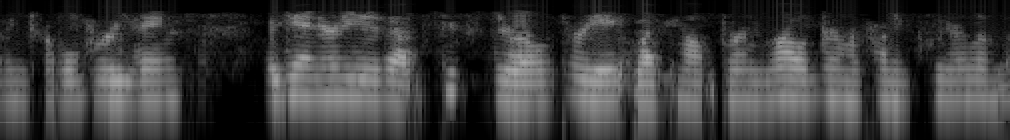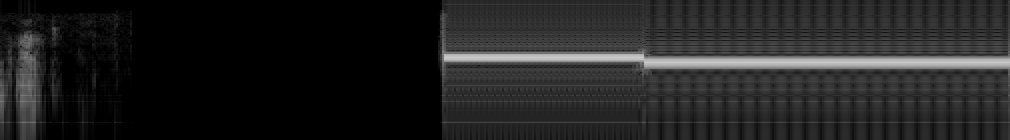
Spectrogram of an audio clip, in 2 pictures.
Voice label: Janesville First Responders, dispatch

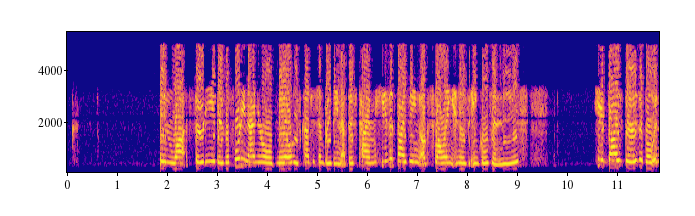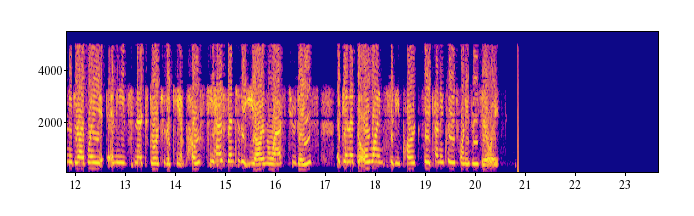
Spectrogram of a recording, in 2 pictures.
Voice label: Oelwein Ambulance, dispatch

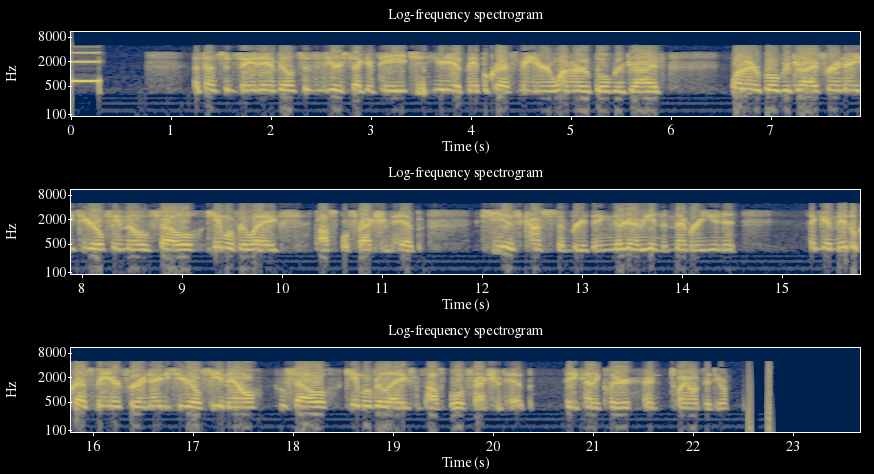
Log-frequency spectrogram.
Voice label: Ambulance, dispatch

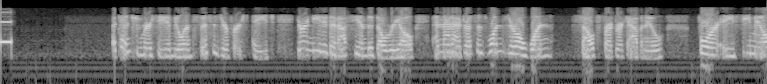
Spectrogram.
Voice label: Oelwein Ambulance, dispatch

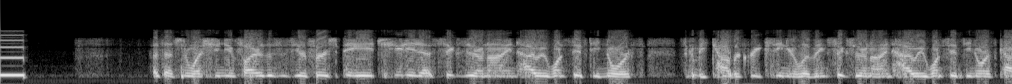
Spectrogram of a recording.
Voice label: West Union Fire, dispatch

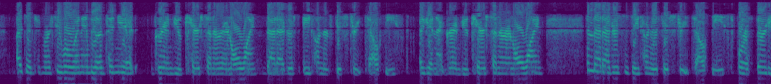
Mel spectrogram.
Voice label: Oelwein Ambulance, dispatch

